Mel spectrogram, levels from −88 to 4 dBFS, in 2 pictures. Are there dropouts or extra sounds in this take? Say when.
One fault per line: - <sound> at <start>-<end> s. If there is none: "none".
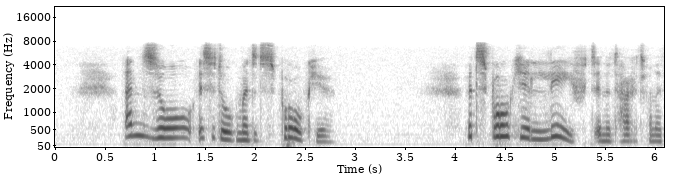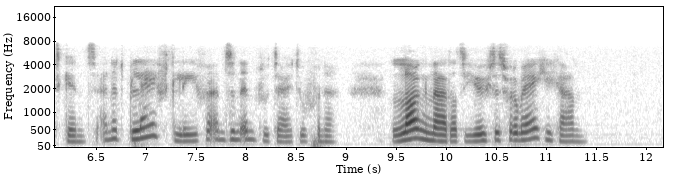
none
